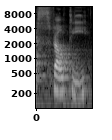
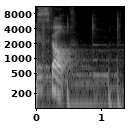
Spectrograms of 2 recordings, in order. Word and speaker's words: svelte: The E at the end is silent. Oh, but I like Svelty. It's kind of fun, right? Okay, but we can just say svelte. There, I said it. I said it right.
